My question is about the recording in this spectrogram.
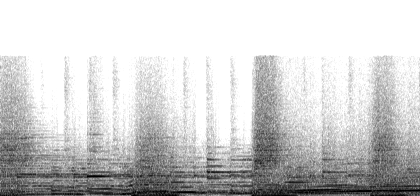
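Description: Live rock band playing: electric guitar, bass guitar and drum kit. A guitar note slides upward about a second in, and a longer upward slide runs through the second half.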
